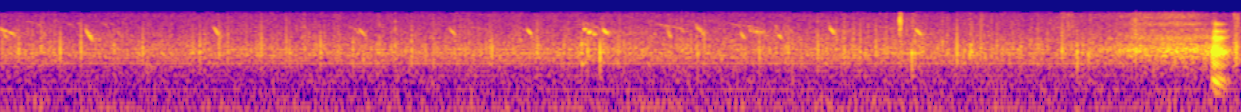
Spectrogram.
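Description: Faint, scattered high-pitched bird chirps, many short falling notes, over a steady hiss, with a slightly louder short call near the end.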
